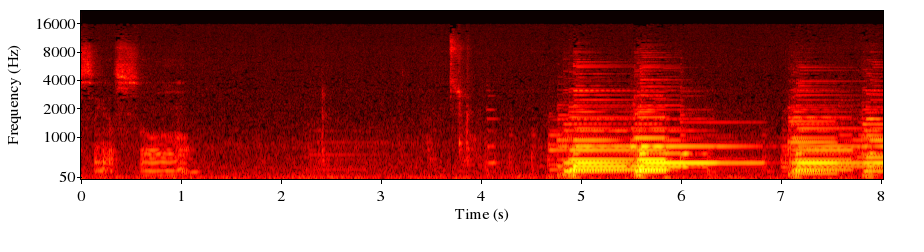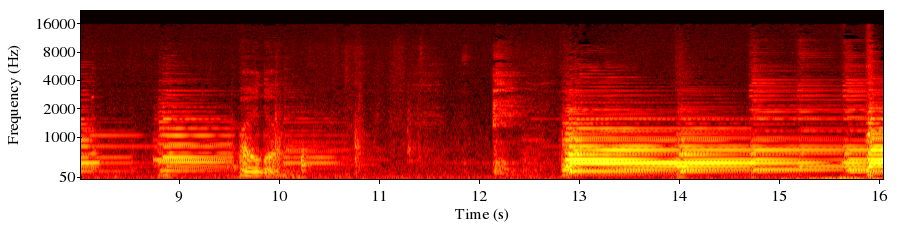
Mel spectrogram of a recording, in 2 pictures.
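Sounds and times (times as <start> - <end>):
faint guitar notes: 2.2 - 11.1, 11.8 - 16.0
acoustic guitar strumming chords: 2.2 - 16.0.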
